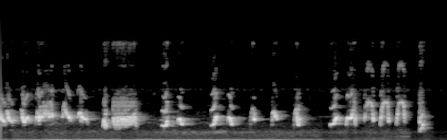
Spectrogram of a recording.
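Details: Lure song of a long-tailed shrike in the morning, meant to prompt other shrikes to sing: rapid chattering of squeaky, slurred notes with a few scratchy bursts, ending in a quick stutter of high chirps; faint low hum behind.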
